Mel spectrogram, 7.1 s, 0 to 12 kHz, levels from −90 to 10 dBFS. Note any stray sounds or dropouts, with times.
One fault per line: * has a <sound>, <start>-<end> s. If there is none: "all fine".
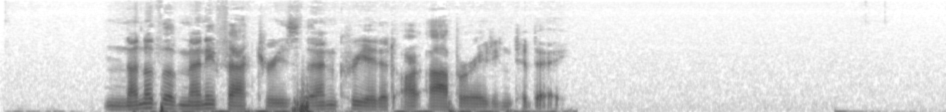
all fine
